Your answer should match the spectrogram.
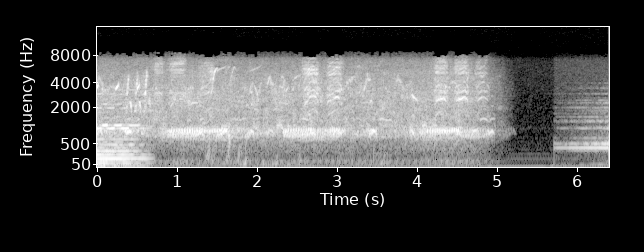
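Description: Cartoon jungle ambience of frogs croaking in repeated pulses and birds chirping, coming in as the music stops about a second in. It cuts off about a second before the end, and new music begins right at the end.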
